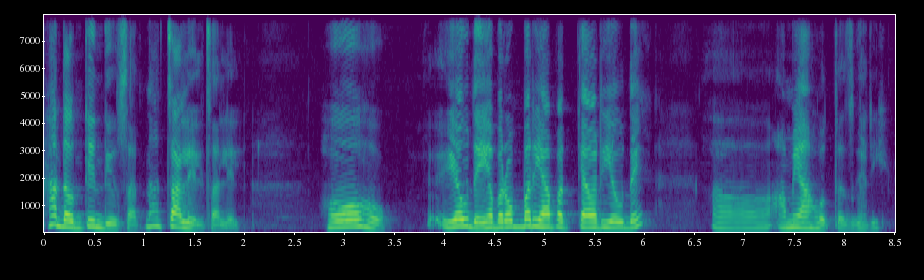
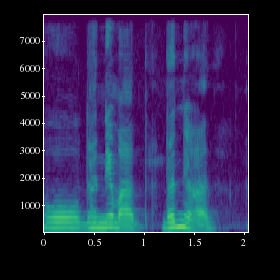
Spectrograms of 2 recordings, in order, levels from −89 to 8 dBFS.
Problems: none marked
